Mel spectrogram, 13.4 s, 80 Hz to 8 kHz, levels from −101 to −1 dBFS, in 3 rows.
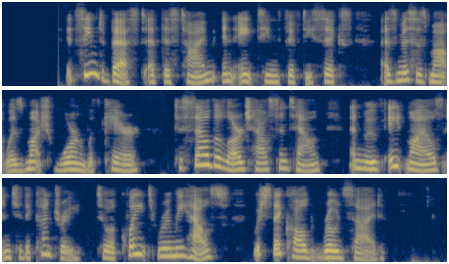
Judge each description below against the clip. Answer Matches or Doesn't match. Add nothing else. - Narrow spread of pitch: Doesn't match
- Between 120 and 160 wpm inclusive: Doesn't match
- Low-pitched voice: Doesn't match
